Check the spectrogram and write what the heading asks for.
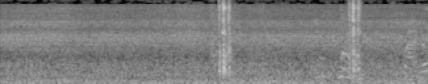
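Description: A steady low rumble of wind buffeting the microphone, with two sharp clicks about two and three and a half seconds in.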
